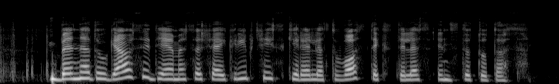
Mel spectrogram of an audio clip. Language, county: Lithuanian, Vilnius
